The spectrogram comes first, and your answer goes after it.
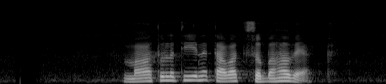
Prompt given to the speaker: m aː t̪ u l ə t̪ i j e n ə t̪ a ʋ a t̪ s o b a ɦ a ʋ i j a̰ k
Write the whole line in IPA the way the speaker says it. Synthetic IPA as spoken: m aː t̪ u l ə t̪ i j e n ə t̪ a ʋ a t̪ s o b a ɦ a ʋ e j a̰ k

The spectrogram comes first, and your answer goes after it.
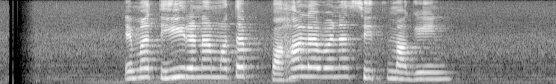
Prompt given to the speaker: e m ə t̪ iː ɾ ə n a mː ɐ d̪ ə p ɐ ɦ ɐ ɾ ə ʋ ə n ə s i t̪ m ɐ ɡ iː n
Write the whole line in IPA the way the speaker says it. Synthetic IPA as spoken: e m ə t̪ iː ɾ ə n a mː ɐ t̪ ə p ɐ ɦ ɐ l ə ʋ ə n ə s i t̪ m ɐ ɡ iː n

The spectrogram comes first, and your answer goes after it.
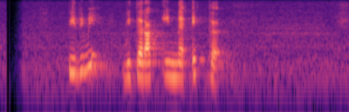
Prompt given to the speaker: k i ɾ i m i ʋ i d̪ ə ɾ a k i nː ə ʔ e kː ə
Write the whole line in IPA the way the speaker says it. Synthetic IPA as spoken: p i ɾ i m i ʋ i t̪ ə ɾ a k i nː ə ʔ e kː ə

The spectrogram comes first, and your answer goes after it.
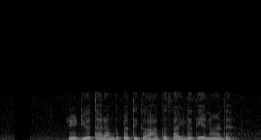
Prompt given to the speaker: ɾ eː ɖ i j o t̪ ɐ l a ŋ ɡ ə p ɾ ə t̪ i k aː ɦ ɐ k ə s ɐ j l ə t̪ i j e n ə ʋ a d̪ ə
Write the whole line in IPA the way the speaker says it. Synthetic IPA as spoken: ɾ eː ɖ i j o t̪ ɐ ɾ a ŋ ɡ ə p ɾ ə t̪ i ɡ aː ɦ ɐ k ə s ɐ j l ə t̪ i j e n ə ʋ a d̪ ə

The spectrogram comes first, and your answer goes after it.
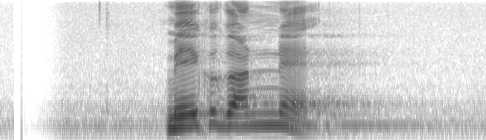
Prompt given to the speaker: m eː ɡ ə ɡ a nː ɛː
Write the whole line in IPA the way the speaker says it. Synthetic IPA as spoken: m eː k ə ɡ a nː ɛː

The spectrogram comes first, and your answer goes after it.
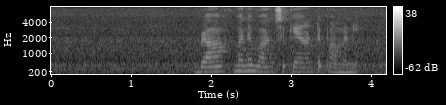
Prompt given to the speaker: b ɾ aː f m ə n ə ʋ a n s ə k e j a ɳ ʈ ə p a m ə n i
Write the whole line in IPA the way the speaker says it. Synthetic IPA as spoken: b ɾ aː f m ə n ə ʋ a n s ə k e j a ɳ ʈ ə p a m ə n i

